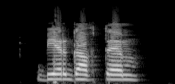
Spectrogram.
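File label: "бергавтӧм", Komi, female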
